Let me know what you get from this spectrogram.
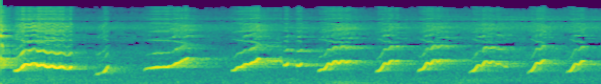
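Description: A lar gibbon calls with clear, musical whoops, each note sliding sharply upward. The hoots start long and wavering, then shorten into a quick run of rising notes about every half second.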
